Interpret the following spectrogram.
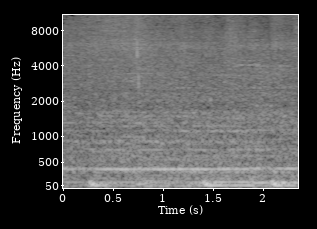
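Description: Steady machine hum with one held tone, under an uneven low rumble that swells twice.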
